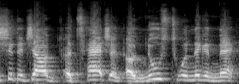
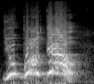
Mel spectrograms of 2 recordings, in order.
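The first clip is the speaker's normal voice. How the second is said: You bugged out jumps way higher and louder, playful disbelief; exaggerated high; 4 dB louder than usual. Teasing a close friend, you bugged out, high and loud. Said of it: "I can say".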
